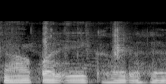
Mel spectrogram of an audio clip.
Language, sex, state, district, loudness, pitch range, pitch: Hindi, male, Jharkhand, Deoghar, -16 LUFS, 90-95 Hz, 95 Hz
